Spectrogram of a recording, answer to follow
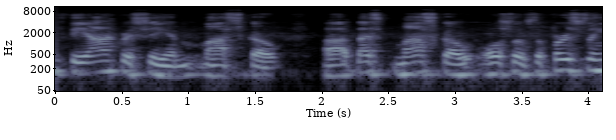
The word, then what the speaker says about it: Moscow: in Moscow uh that's Moscow also is the first thing you learn when you go get out there the town is pronounced to rhyme with Costco they don't want it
